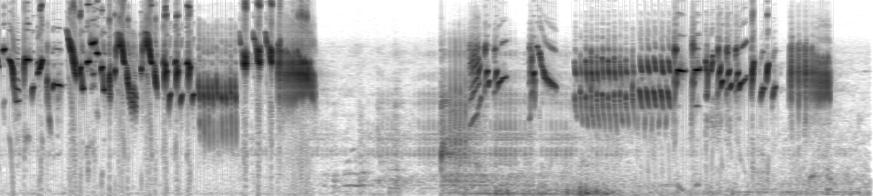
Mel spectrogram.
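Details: Small baster (goldfinch hybrid) singing in goldfinch style, with long fast-chattering phrases of high tinkling notes and dry buzzy rattles, a gap in the middle, then another rapid twittering stretch.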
